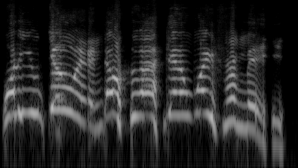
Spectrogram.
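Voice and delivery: high, loud panicked protest; panicked yell. Retold or imitated. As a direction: fight them off, yelling in alarm. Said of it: "she's like".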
